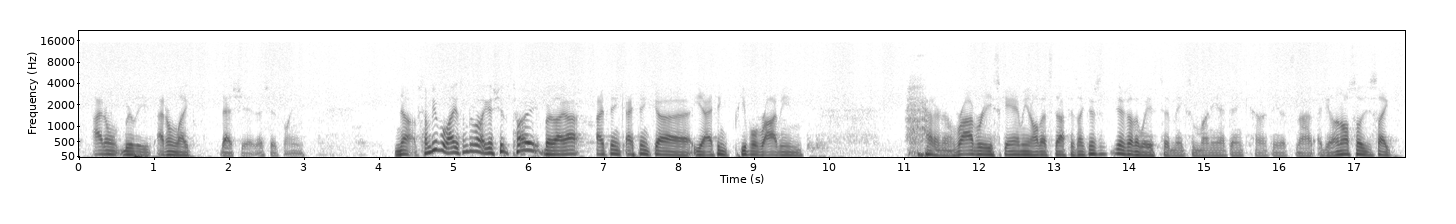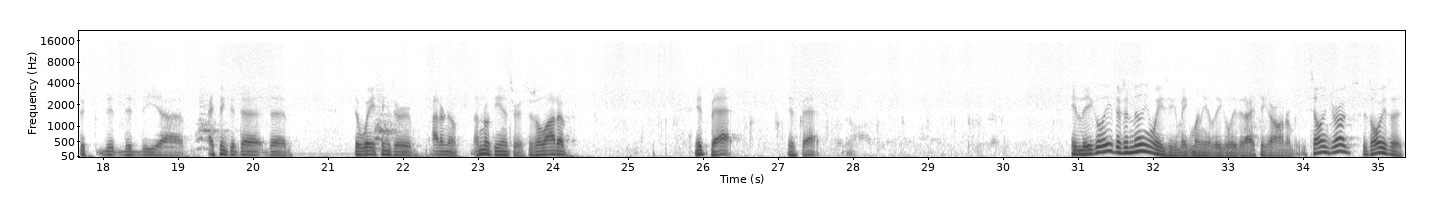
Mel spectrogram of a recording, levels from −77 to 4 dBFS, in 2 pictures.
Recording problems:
muffled; very; fading above 1.5 kHz
animal sounds; faint; from 19 s on; 25 dB below the speech
hiss; faint; throughout; 25 dB below the speech

